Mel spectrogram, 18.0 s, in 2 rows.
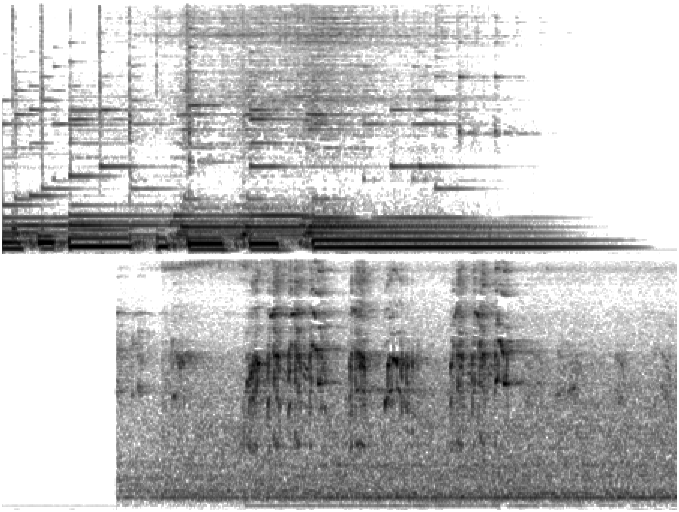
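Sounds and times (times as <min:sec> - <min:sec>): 
hiss: 0:00.2 - 0:17.9
low tone: 0:01.0 - 0:08.8
golden eagles screeching: 0:10.5 - 0:17.9.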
